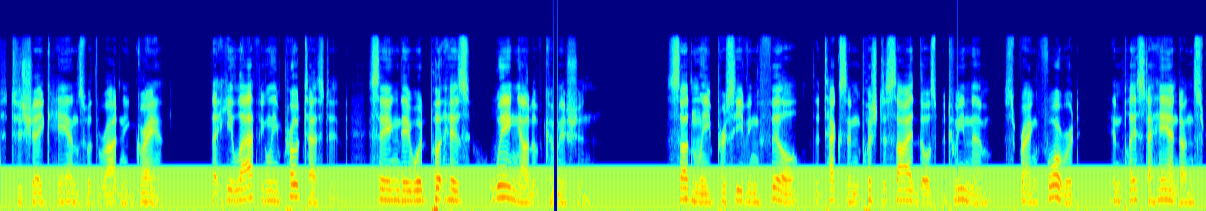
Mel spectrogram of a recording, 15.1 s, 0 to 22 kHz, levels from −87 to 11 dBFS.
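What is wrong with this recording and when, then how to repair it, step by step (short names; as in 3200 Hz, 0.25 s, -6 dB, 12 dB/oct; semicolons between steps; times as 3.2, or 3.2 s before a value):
buzz 60 Hz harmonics 12 -26 dBFS
6.92–6.97 gap 50 ms
11.96–11.97 gap 9.6 ms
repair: de-hum 60 Hz, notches 12; interpolate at 6.92, 50 ms; interpolate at 11.96, 9.6 ms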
